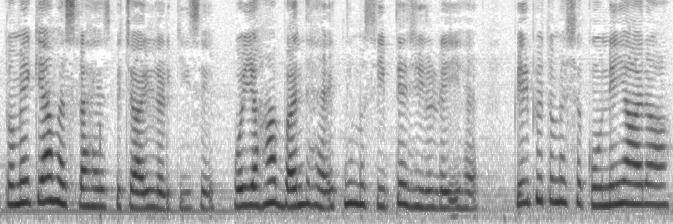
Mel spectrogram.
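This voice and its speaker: A woman's voice: high voice, dark tone. Woman reading as a cowardly young man. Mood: scolding. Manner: scolding then begging. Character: cowardly young man, servant-commanding then pleading.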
